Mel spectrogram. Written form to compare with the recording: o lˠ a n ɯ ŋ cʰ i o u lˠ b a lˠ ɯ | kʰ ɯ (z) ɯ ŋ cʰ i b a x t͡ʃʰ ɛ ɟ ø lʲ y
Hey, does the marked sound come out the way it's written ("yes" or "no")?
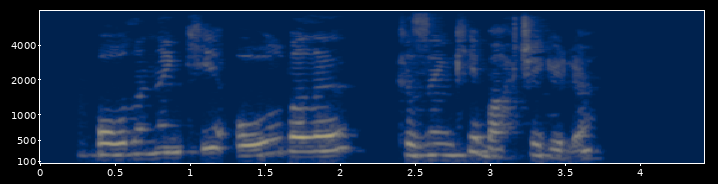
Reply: yes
